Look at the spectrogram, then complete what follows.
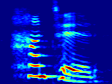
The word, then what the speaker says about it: hunted: Hunt, hunted. What does ed sound like at the end of hunted? It sounds like d. It sounds like a short I and a D.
